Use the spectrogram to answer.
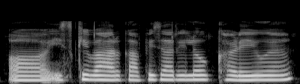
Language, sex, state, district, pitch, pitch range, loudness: Hindi, female, Punjab, Pathankot, 210 Hz, 195-215 Hz, -14 LUFS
